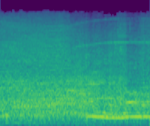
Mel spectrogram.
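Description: A man speaking Thai into a microphone, over a steady rushing background noise; his voice comes in about a second in.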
